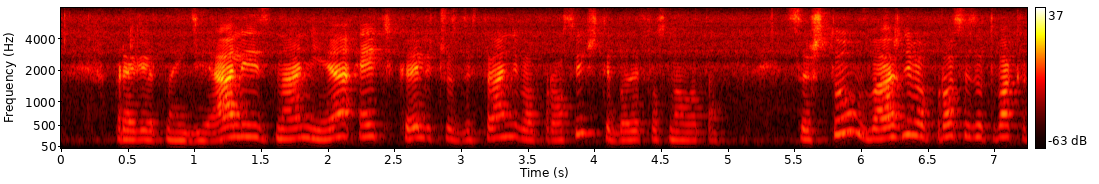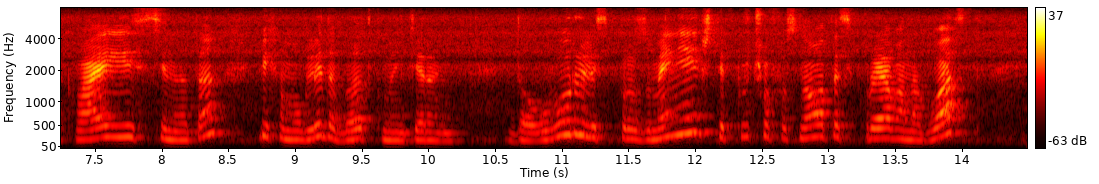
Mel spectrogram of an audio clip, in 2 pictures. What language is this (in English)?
Bulgarian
